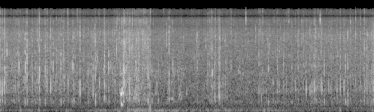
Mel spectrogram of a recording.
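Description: Heavy rain falling on a river's surface: a steady hiss with many raindrops ticking close to the microphone, and a low rumble underneath.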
